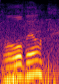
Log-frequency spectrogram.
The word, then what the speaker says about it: Louisville: working in Louisville Kentucky I think it's spelled Louisville but people call it louville I have no idea why but I'm here doing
